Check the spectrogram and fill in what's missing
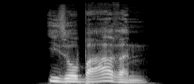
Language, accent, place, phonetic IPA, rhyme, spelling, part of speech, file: German, Germany, Berlin, [izoˈbaːʁən], -aːʁən, Isobaren, noun, De-Isobaren.ogg
- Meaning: plural of Isobare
